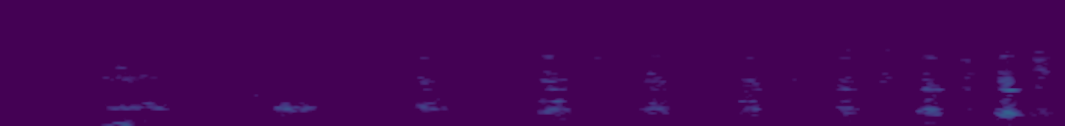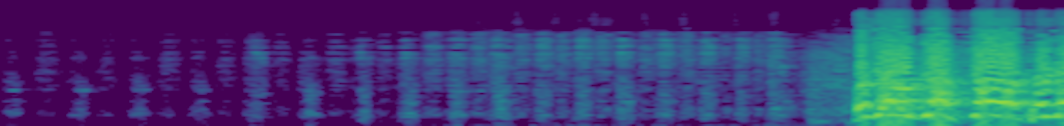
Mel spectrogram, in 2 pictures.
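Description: A man breathing heavily through gritted teeth, building into quick panting breaths that grow steadily louder over the last few seconds as he works himself up. Just before the end it breaks into a loud shout.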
